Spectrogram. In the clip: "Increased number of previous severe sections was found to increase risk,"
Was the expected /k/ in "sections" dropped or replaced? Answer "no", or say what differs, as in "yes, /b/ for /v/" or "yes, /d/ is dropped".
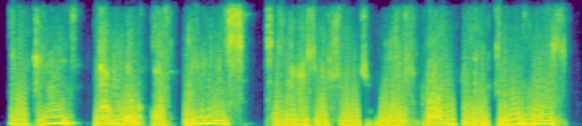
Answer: yes, /k/ is dropped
